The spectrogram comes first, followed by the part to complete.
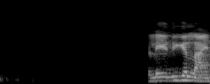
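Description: A man's voice trailing off, then a stretch of dead silence, then his speech resuming about a second and a half in.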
